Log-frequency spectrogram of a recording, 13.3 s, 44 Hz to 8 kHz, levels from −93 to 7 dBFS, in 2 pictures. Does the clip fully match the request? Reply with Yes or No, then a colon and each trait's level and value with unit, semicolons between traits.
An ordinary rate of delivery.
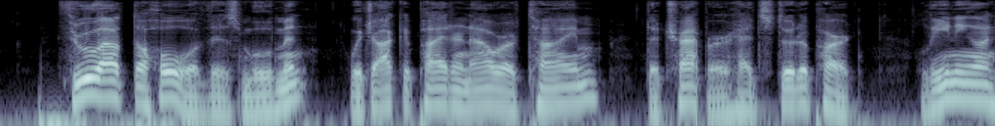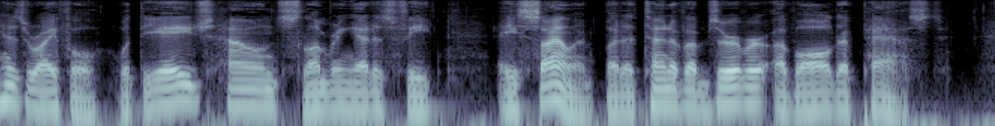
Yes: average, 170 wpm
